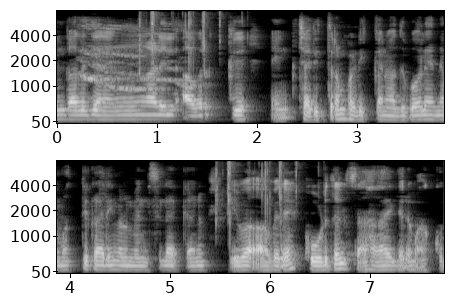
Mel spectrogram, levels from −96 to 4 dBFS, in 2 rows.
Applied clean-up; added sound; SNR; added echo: classical method WPE with log-MMSE.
